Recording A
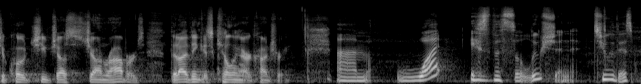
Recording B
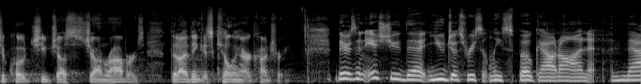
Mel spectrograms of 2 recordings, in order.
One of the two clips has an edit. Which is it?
A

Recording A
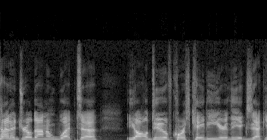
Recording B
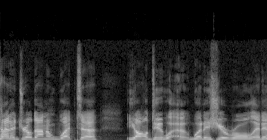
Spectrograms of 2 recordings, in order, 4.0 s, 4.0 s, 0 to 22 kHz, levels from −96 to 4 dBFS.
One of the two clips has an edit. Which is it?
B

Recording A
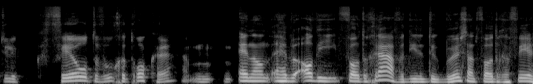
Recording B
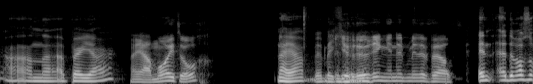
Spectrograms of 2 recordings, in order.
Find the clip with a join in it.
A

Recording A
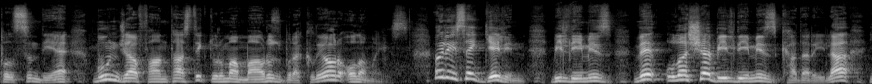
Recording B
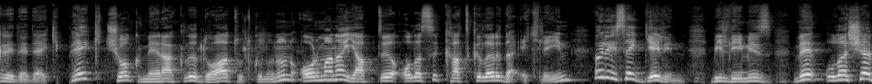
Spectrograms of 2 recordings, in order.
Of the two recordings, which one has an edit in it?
B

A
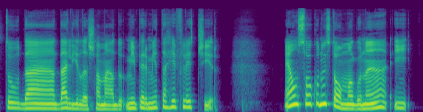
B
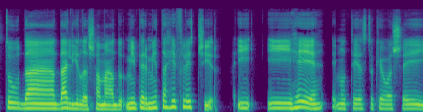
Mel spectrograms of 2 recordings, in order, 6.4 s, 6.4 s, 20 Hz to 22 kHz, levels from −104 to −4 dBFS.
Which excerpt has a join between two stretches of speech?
B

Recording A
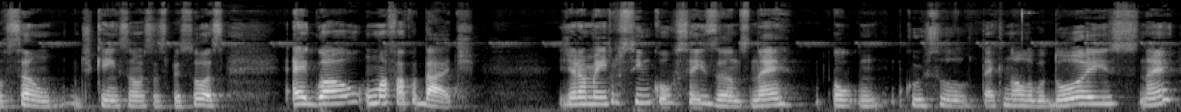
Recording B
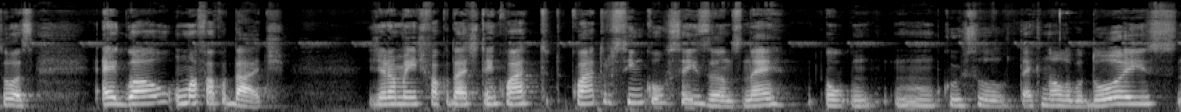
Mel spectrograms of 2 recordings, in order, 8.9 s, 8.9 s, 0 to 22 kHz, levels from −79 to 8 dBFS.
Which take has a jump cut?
A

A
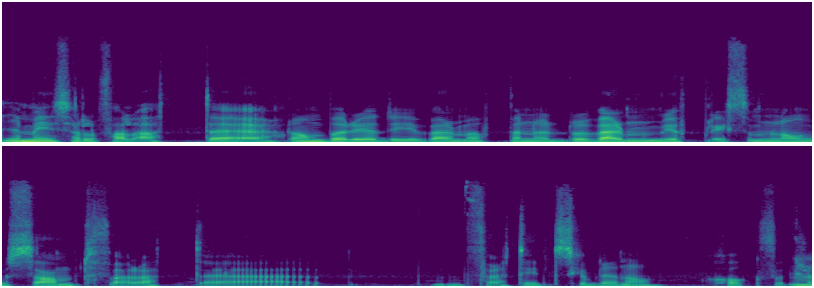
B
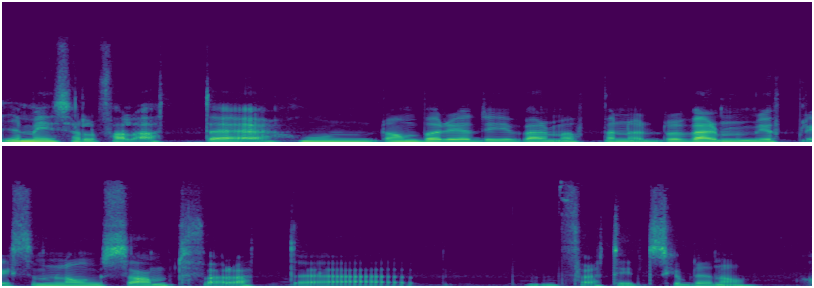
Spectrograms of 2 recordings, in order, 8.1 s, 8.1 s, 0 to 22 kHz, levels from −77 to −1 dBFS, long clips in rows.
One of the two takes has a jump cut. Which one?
A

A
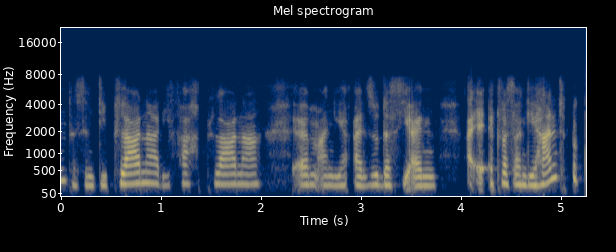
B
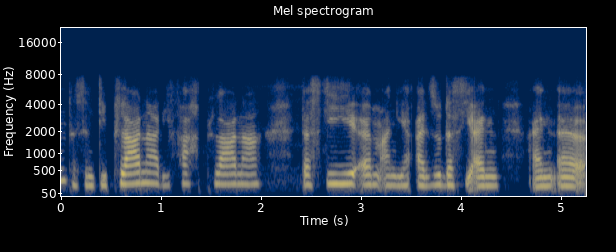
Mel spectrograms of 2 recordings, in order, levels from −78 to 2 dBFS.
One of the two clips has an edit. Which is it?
A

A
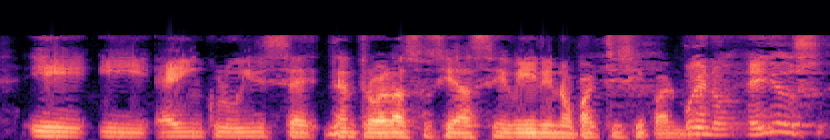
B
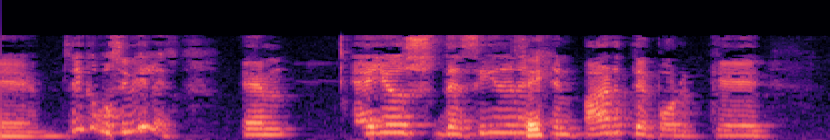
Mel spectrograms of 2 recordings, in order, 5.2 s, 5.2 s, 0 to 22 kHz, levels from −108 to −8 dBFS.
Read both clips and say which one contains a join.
B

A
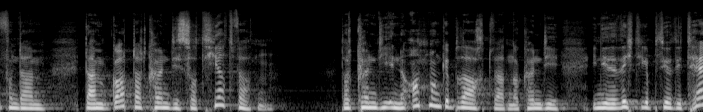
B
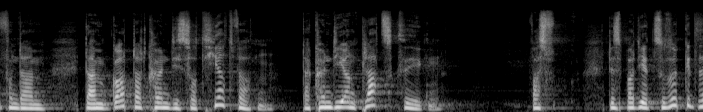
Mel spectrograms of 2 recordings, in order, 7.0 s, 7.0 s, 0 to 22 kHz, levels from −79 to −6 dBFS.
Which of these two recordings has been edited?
B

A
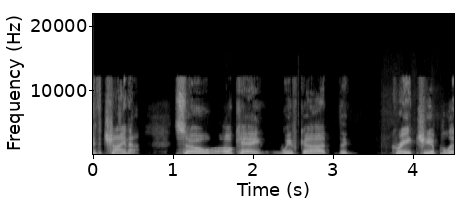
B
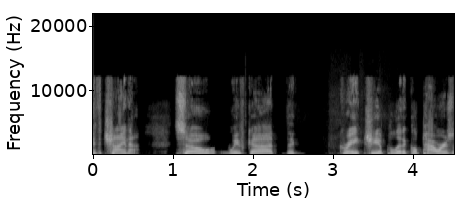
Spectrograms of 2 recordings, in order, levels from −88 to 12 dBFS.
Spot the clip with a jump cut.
B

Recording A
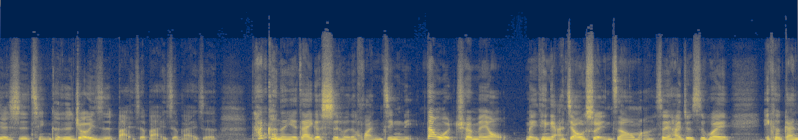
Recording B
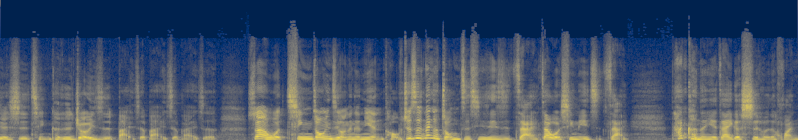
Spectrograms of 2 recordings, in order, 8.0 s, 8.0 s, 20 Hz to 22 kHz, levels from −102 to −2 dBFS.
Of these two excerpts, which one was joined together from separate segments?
A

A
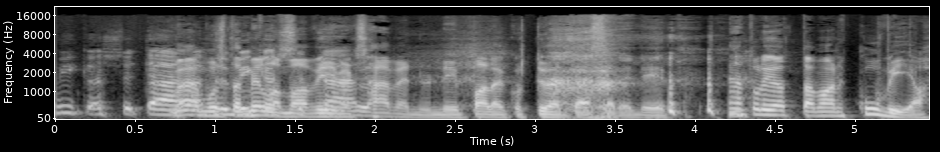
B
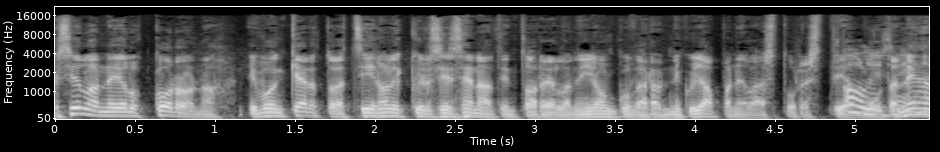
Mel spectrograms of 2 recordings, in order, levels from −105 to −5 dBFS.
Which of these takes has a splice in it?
A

